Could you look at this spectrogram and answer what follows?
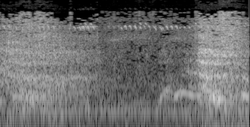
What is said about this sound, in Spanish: De pronto oyeron un rugido.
